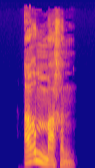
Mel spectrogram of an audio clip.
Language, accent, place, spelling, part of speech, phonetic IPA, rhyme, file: German, Germany, Berlin, armmachen, verb, [ˈaʁmˌmaxn̩], -aʁmmaxn̩, De-armmachen.ogg
- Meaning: to impoverish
